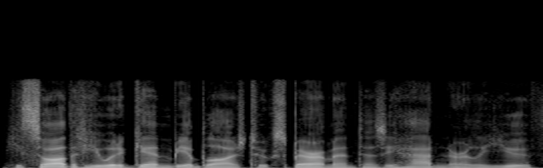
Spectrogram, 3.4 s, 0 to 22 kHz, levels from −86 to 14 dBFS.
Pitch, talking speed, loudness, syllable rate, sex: 95 Hz, 285 wpm, -22 LUFS, 7.0 syllables/s, male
